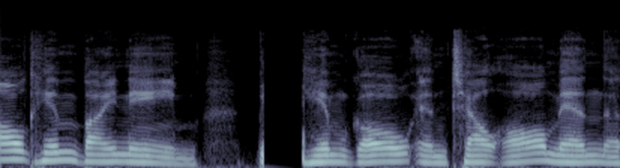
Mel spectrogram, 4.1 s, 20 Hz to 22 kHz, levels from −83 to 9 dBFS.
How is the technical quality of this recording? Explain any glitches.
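One glitch stands out. From 1.75 to 2.02 s there is a digital broadcast dropout. The signal was lost or corrupted frames were rejected, so the receiver muted. The speech fades out within 3 ms and about 0.26 s is lost.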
